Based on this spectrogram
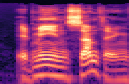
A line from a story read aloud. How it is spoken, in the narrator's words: Fenwick said, his voice sounding tired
